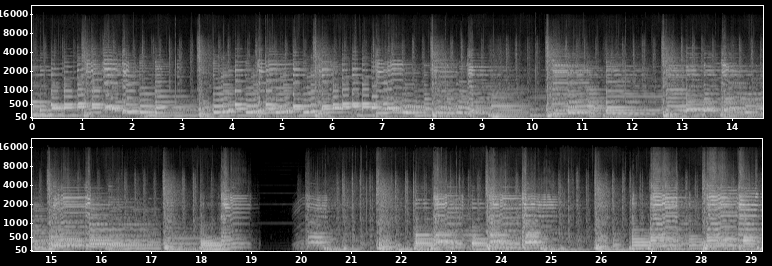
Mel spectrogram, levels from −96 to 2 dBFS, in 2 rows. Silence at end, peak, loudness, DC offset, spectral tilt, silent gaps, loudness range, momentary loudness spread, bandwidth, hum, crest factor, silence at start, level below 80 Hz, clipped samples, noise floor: 0 s; -10 dBFS; -27 LUFS; under 0.1%; -5.5 dB/octave; none; 5 LU; 12 LU; 16 kHz; none; 16 dB; 0 s; -42 dBFS; under 0.1%; -74 dBFS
